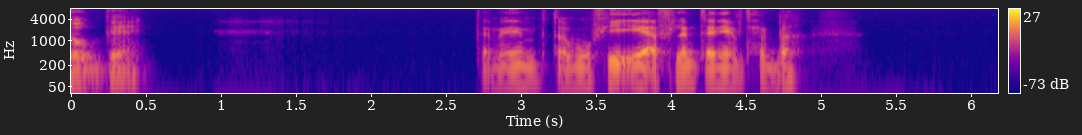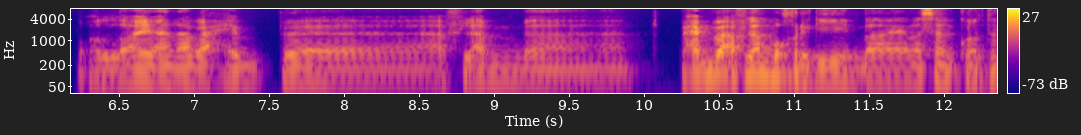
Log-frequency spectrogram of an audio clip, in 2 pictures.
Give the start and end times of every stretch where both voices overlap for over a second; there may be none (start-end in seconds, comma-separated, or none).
none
